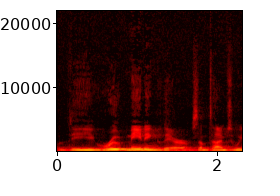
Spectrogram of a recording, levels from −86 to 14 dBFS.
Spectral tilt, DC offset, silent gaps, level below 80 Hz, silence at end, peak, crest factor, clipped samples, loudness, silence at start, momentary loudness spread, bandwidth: -7.5 dB/octave; under 0.1%; none; -62 dBFS; 0 s; -18 dBFS; 14 dB; under 0.1%; -33 LUFS; 0 s; 13 LU; 15 kHz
